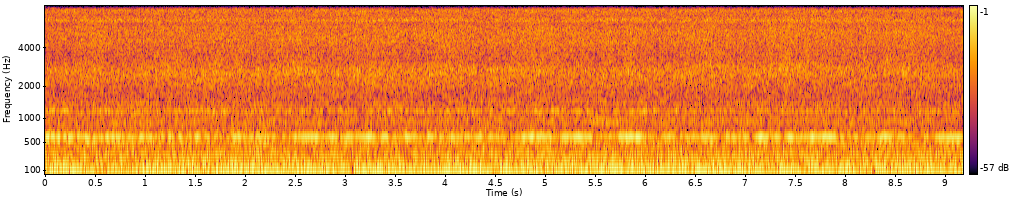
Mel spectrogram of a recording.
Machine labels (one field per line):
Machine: fan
